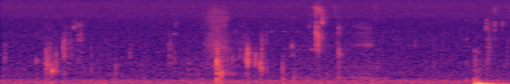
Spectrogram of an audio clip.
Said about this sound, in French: Je vais boire un petit coup d'eau, la bouche sèche, il fait chaud là dans cette pièce.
